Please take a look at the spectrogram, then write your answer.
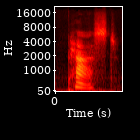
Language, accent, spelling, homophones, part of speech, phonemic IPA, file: English, US, passed, past, verb / adjective, /pæst/, En-us-passed.ogg
- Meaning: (verb) simple past and past participle of pass; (adjective) 1. That has passed beyond a certain point (chiefly in set collocations) 2. That has passed a given qualification or examination; qualified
